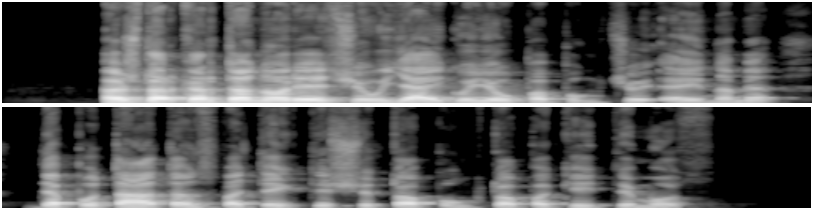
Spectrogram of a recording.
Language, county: Lithuanian, Alytus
